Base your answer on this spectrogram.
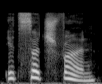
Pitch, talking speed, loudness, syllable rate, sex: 235 Hz, 175 wpm, -15 LUFS, 3.3 syllables/s, female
